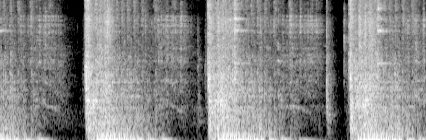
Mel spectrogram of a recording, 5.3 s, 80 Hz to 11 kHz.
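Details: 1987 Toro CCR 2000 snow blower just fitted with a replacement carburetor, choke held on with baling wire: three short firing bursts, each catching about a second then fading, dying before it runs.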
